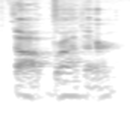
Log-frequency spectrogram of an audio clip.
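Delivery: plain reading voice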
